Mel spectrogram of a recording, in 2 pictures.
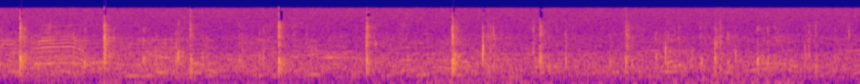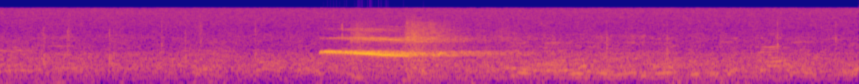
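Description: Running footsteps and thuds on the grass, then one short referee's whistle blast about six seconds in, its pitch dropping slightly, with voices of players and onlookers around it.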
